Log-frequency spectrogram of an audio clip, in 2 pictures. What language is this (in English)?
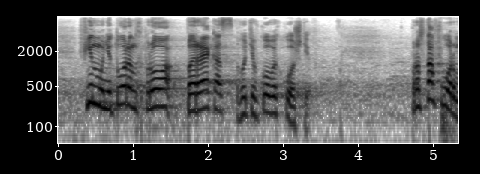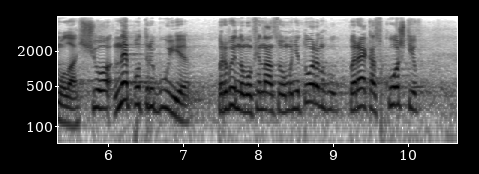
Ukrainian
